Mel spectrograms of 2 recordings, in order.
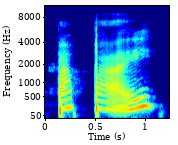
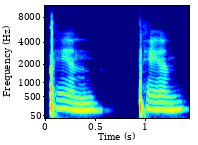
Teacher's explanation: Em português eu falo papai, em inglês eu falo pen, pen. Tem um ar que a gente libera um pouquinho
